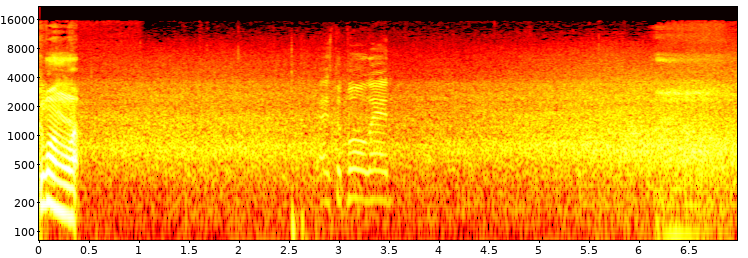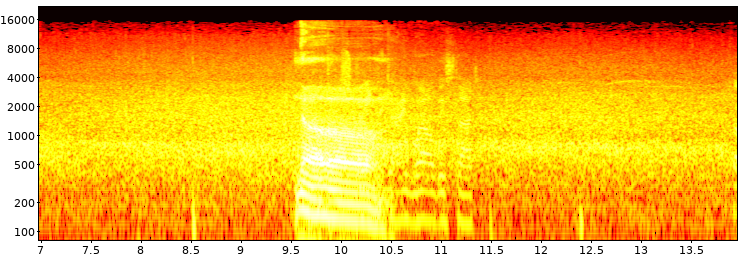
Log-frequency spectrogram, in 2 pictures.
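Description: A large stadium crowd murmurs and cheers steadily.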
